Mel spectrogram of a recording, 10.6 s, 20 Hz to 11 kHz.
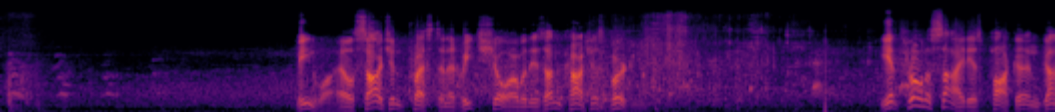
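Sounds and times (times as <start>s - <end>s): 
malamute sled dog barking: 0.0s - 1.7s, 8.0s - 9.2s
steady hiss: 0.0s - 10.5s
speech: 3.0s - 6.9s, 8.8s - 10.5s.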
